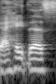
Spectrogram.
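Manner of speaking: mock tearful, crying tone. Retelling a companion crying on the trail: imitating someone crying. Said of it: "you'd cry and you would say".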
